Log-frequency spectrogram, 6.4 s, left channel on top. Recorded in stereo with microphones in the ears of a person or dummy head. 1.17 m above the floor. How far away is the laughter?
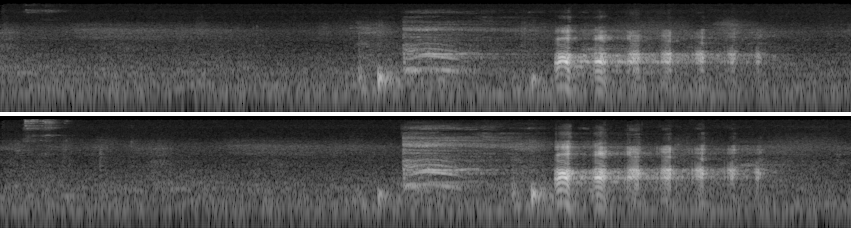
About 1.0 m.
